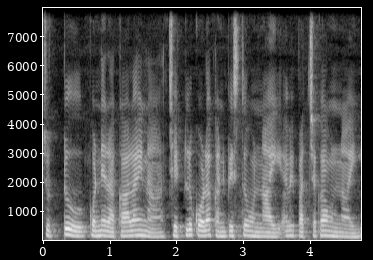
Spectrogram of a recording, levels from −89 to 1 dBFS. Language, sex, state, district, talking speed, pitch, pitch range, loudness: Telugu, female, Telangana, Hyderabad, 115 wpm, 160 Hz, 145-170 Hz, -14 LUFS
